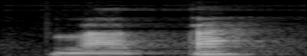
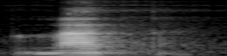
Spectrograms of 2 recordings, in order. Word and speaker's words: plata: No pronunciamos la palabra plata, sino plata. Así que la segunda A sería átona y la primera A sería una vocal tónica.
